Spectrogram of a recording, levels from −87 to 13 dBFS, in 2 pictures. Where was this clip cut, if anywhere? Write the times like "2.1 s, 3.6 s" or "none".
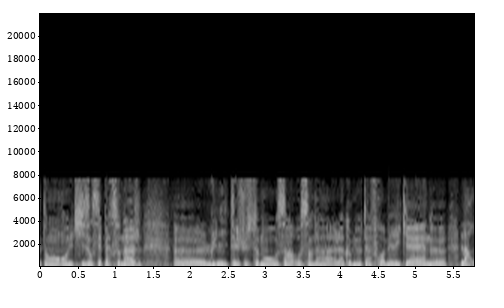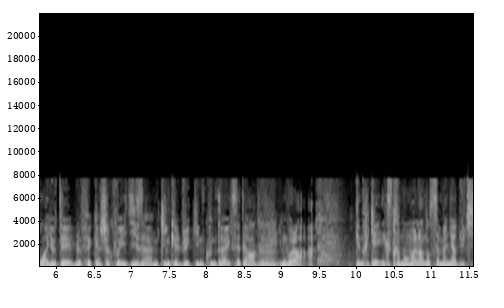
9.0 s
